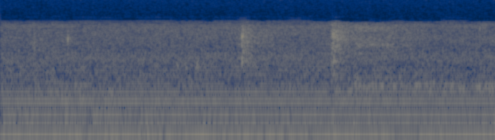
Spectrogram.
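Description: A quiet pause in narration: a faint steady low hum with a couple of faint ticks.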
